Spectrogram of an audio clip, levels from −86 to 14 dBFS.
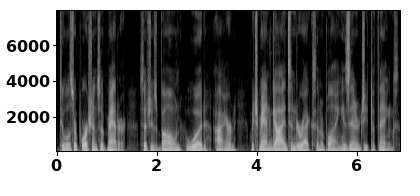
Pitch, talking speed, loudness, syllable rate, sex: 95 Hz, 185 wpm, -19 LUFS, 5.0 syllables/s, male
